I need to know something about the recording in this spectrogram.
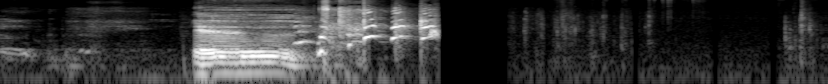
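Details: Woman burping: one long, deep, rumbling belch followed by several short burp-like bursts, then quiet. Burping.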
